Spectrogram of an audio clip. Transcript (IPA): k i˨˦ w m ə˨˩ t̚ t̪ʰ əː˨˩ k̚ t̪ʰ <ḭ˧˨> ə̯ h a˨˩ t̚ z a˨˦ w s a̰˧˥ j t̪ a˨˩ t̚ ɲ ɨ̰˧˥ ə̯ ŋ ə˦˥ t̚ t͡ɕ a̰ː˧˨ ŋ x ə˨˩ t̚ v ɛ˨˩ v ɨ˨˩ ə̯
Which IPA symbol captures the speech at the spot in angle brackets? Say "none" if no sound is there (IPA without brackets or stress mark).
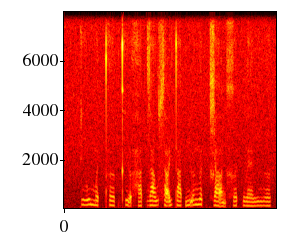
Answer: ḭ˧˨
